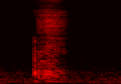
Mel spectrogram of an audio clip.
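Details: Sneeze from a Japanese girl: a single short, hissing burst of air, a soft sneeze, with faint background noise.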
